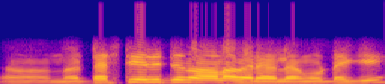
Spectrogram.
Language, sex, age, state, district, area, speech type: Malayalam, male, 18-30, Kerala, Wayanad, rural, conversation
